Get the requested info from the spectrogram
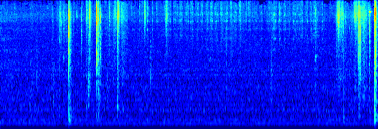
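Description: A steady low hum with a few light clicks and taps from glue-up work as wood glue is spread with a small brush along a wooden inlay strip. The clicks come in a handful in the first few seconds and in a small cluster near the end.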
